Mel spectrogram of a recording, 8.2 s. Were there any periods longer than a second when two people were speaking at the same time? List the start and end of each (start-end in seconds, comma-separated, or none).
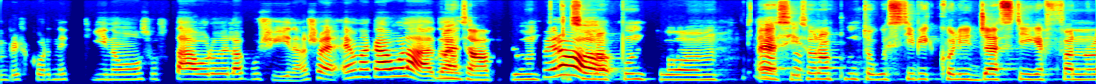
none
